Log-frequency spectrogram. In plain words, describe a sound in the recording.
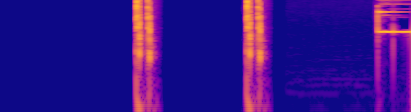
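A mouse button clicks twice.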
